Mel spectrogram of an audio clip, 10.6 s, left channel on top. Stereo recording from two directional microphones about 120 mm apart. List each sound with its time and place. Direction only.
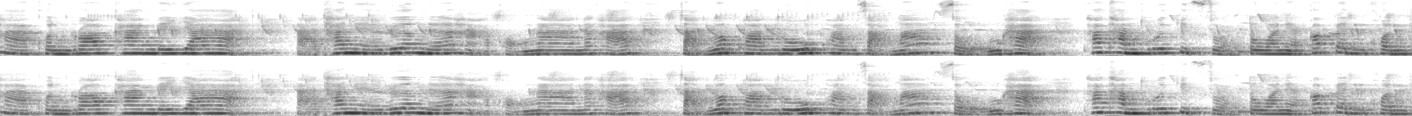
0.0 s a woman's voice: 15° left (ahead or behind)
